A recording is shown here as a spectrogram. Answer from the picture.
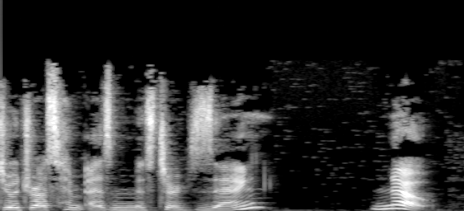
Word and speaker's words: Zhang: address him as mr zhang no z-h-a-n-g is pronounced as zhang z-h in chinese sounds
